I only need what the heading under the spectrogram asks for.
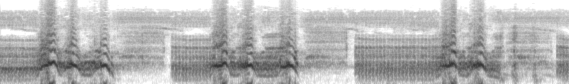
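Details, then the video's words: Angry dog barking loudly: sharp barks in clusters of two or three, repeating roughly every two seconds, with a steady rumbling growl filling the gaps between bursts. "angry dog barking"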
